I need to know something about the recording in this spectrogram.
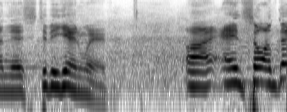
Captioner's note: laughter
